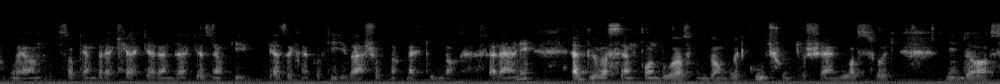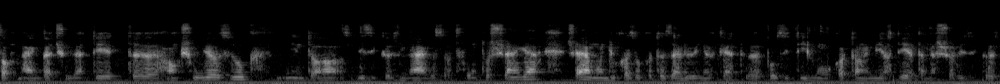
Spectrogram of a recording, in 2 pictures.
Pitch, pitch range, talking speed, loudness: 100 Hz, 100-110 Hz, 125 wpm, -34 LUFS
